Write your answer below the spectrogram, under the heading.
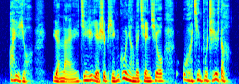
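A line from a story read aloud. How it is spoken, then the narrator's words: Laughing. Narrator (Chinese): 柳家的笑道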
